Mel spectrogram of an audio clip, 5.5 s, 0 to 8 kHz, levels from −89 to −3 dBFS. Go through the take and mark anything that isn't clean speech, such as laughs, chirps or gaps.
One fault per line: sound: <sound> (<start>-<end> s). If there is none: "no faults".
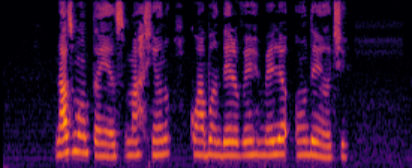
no faults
